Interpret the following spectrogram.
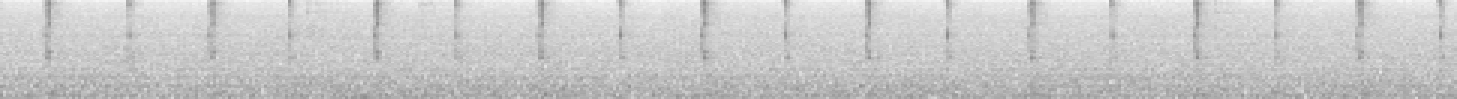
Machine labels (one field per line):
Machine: valve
